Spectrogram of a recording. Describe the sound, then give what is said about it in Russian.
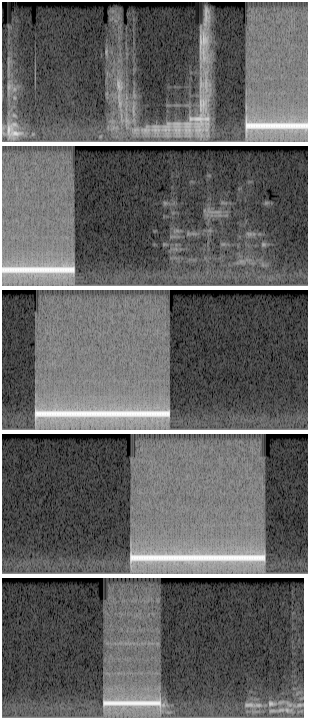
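Telephone tones while a call is being connected: a short run of stepped dialing tones, then three long, steady mid-pitched beeps and a fourth shorter one, separated by near-silent gaps. “Так, давайте сейчас соединю вас.”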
